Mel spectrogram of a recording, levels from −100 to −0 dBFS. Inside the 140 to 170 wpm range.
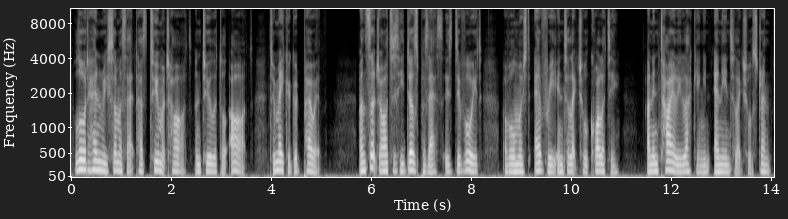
Yes: average, 160 wpm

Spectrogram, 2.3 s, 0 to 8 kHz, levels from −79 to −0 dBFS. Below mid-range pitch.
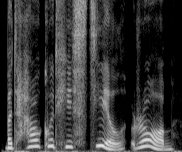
No: very high, 250 Hz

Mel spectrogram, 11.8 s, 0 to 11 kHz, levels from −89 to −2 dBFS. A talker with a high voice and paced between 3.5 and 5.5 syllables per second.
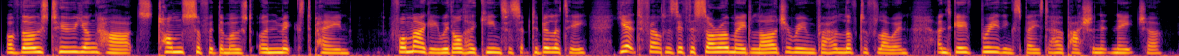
No: high, 230 Hz; 5.8 syllables/s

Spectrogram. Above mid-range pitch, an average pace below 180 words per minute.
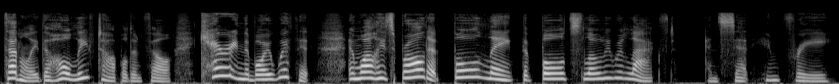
No: high, 235 Hz; average, 195 wpm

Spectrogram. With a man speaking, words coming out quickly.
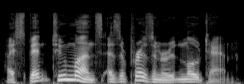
Yes: male; fast, 245 wpm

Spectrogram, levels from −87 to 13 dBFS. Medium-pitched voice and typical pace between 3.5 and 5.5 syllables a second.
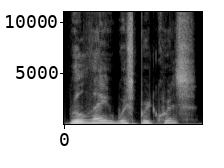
Yes: medium, 165 Hz; 4.9 syllables/s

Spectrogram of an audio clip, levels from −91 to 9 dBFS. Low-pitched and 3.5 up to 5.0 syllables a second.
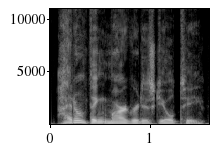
No: low, 100 Hz; 6.4 syllables/s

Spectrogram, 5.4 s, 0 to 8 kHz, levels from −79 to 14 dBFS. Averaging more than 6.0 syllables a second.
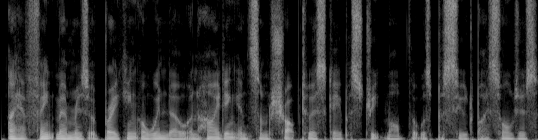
Yes: 6.2 syllables/s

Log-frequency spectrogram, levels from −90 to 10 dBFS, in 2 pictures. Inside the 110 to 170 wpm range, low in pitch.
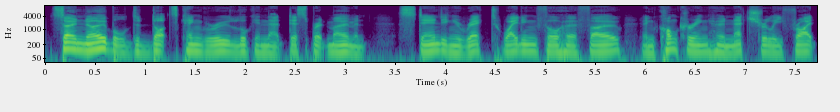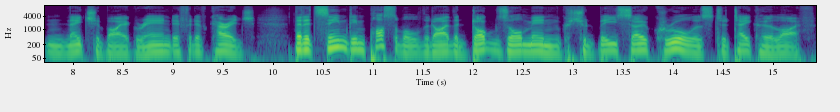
No: average, 180 wpm; low, 100 Hz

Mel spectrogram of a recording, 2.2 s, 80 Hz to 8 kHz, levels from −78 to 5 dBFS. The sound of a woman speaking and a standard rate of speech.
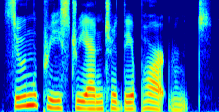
Yes: female; average, 165 wpm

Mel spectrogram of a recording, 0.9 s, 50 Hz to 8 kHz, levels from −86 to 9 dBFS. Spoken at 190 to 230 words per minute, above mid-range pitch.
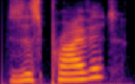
Yes: average, 200 wpm; high, 235 Hz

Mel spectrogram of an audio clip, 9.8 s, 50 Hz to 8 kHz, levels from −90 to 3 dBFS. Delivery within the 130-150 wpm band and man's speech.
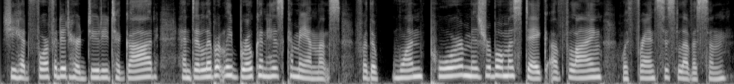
No: average, 140 wpm; female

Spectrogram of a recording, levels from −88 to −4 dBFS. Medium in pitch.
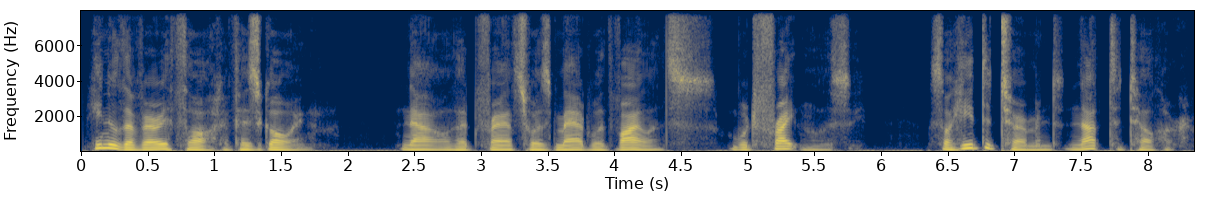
No: low, 120 Hz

